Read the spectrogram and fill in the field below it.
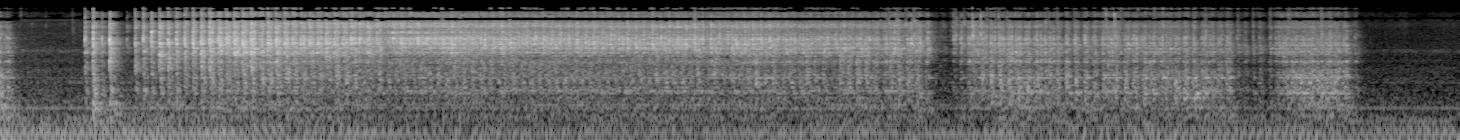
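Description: A chisel scrapes and cuts loudly against spinning wood.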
